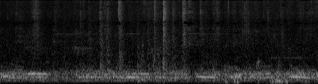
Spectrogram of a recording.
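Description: Young highflyer pigeons coo continuously in soft, low, rolling phrases, close by and steady, with faint chirps in the background.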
